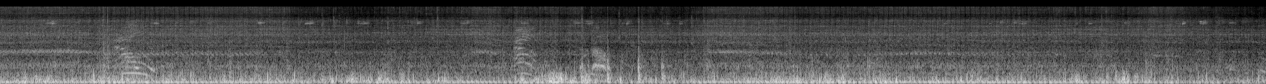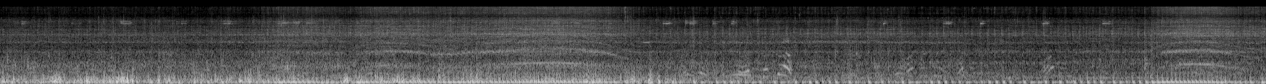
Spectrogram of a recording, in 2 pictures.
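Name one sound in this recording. A wooden cart rumbles and rattles over a dirt track.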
